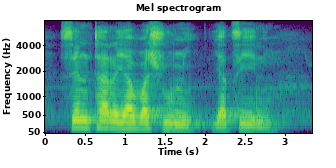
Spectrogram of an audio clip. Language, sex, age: Venda, male, 23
